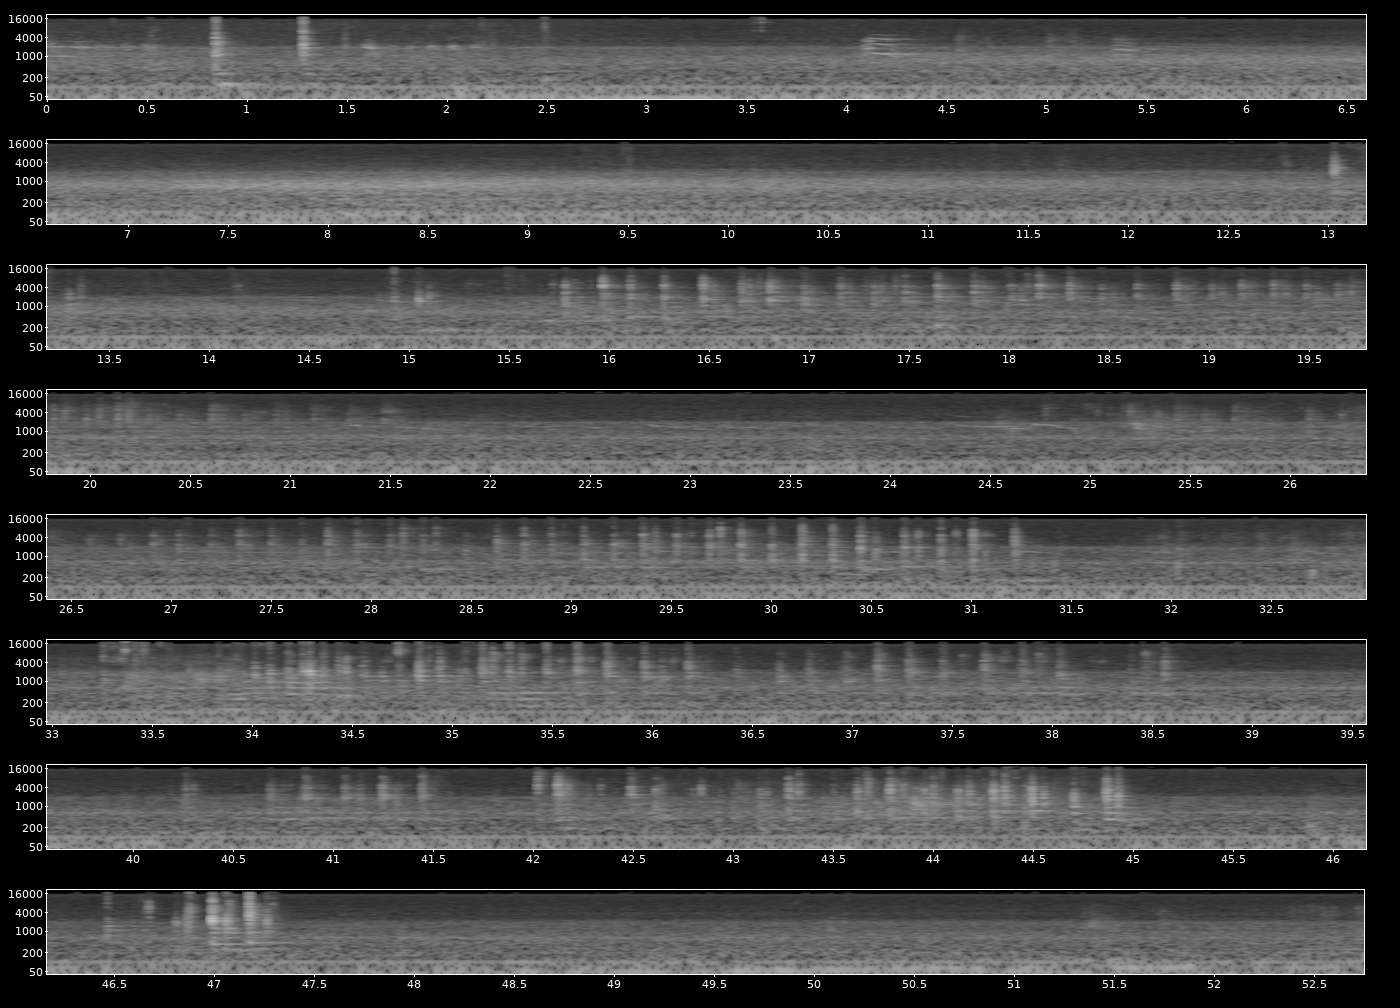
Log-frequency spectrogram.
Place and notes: Old Iron Railings, Hart Street, Edinburgh, Edinburgh, UK - Playing on the railings with a stick
I wanted to find a way of sounding the architecture of Hart Street, and so I played the old iron railings with a stick. I like when the seagulls join in.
